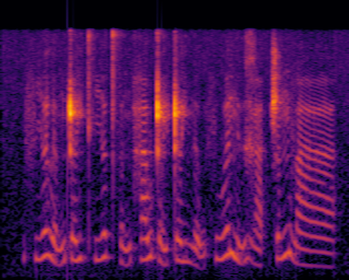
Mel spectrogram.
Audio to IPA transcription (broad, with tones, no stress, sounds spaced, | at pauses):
f i˧˥ ə̯ l ə˨˩˦ ŋ ʈ ə˧˥ j t̪ʰ i˧˥ ə̯ t̪ʰ ə˨˩˦ ŋ h a˧˥ w ʈ ə˨˩˦ j ʈ ə˧ j n ə˨˩˨ w f u˧˥ ə̯ n ɨ˨˩˦ ɣ a˨˩ t̚ ʂ ə˧˥ ŋ v aː˨˩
